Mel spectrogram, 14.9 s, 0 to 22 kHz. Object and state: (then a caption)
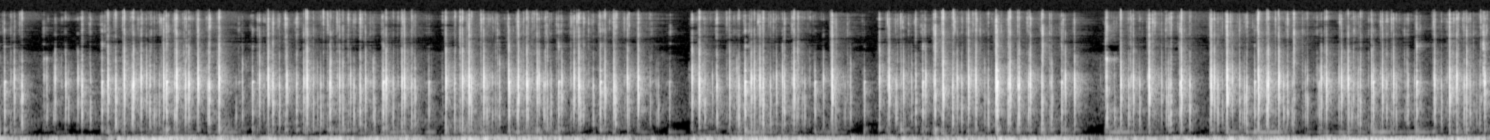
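Mechanical keyboard being typed on. Two hands type rapidly with their fingertips on a Zoom65 65% mechanical keyboard with a dark metal case, white and grey SA-profile plastic keycaps and lubed switches, resting on a desk mat. The result is a dense stream of short, crisp clacking key taps with a bright midrange ring, broken by brief pauses, over a low steady hum.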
